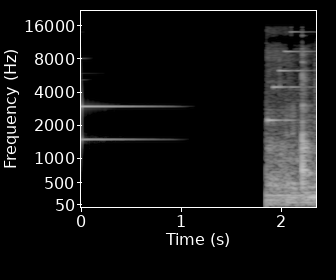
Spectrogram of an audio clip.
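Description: A single bright chime sound effect for a title card, ringing out and fading away over about a second, then a short dead silence. Café room sound cuts in just before the end.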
